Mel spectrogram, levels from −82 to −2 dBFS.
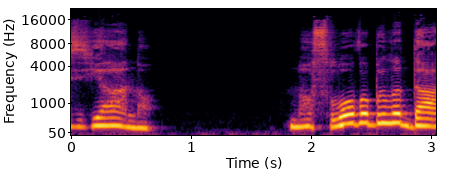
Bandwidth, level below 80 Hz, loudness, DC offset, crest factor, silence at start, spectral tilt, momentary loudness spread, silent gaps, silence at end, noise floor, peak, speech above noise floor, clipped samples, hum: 16.5 kHz; -62 dBFS; -14 LUFS; under 0.1%; 14 dB; 0 s; -6 dB/octave; 12 LU; none; 0 s; -62 dBFS; 0 dBFS; 49 dB; under 0.1%; none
